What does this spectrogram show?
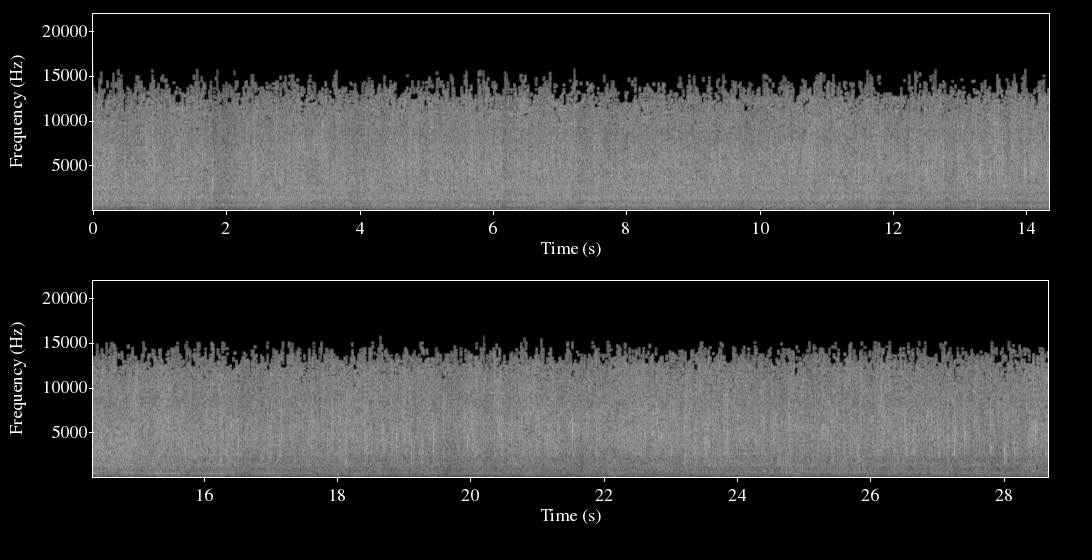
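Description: Steady rain falling on a wet paved street awash with runoff: an even, unbroken hiss of drops.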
